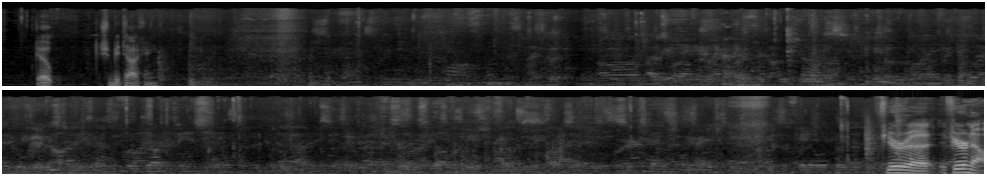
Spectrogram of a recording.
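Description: A man speaks calmly to a room, a little distant and with some echo.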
